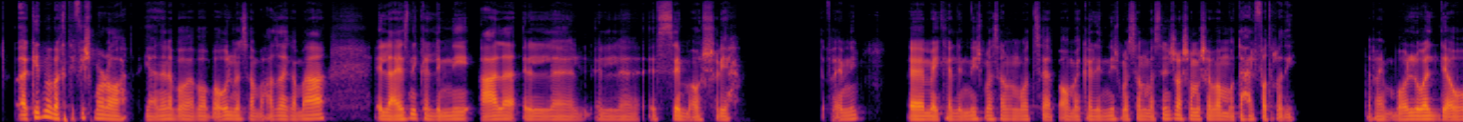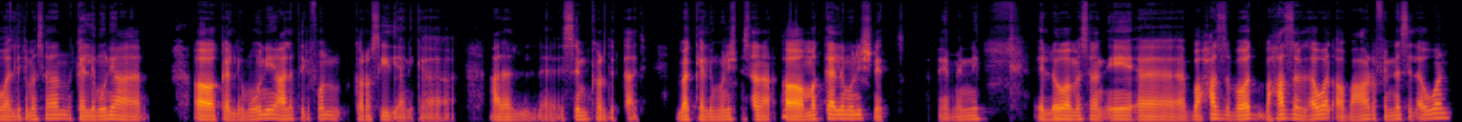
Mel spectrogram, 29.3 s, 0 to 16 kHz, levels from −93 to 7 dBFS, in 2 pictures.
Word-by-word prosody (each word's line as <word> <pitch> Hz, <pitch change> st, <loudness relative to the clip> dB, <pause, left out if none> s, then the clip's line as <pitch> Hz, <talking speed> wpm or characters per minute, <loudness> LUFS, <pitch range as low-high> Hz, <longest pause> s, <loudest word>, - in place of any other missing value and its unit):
أكيد 115 Hz, +8 st, +2 dB
ما 170 Hz, -, +4 dB
باختفيش 140 Hz, -3 st, 0 dB
مرّة 120 Hz, -4 st, +3 dB
واحدة. 95 Hz, -, -1 dB
يعني 95 Hz, +1 st, -3 dB
أنا 110 Hz, -, +1 dB
ب 100 Hz, -, -5 dB
ب 95 Hz, -1 st, -2 dB
باقول 105 Hz, 0 st, 0 dB
مثلًا: 100 Hz, -2 st, -3 dB
"مُلاحظة 95 Hz, +3 st, -4 dB
يا 100 Hz, -, +1 dB
جماعة، 110 Hz, +6 st, +2 dB, 0.5 s
اللي 100 Hz, -1 st, +3 dB
عايزني 100 Hz, +6 st, +3 dB
يكلّمني 105 Hz, -1 st, -3 dB
على 100 Hz, +4 st, +4 dB
ال 95 Hz, -1 st, -3 dB, 0.4 s
ال 90 Hz, -1 st, -7 dB
الSIM 95 Hz, -4 st, -1 dB
أو 90 Hz, -, -1 dB
الشريحة." 95 Hz, 0 st, -4 dB, 0.8 s
أنت -, -, -18 dB
فاهمني؟ 105 Hz, +5 st, -4 dB, 0.4 s
آآ 95 Hz, -1 st, +6 dB
ما 95 Hz, -1 st, +2 dB
يكلّمنيش 95 Hz, +4 st, -4 dB
مثلًا 100 Hz, -1 st, -3 dB
WhatsApp 100 Hz, -, -4 dB
أو -, -, -2 dB
ما 90 Hz, -, -4 dB
يكلّمنيش 95 Hz, +2 st, -5 dB
مثلًا 95 Hz, -1 st, -3 dB
Messenger 110 Hz, +5 st, -4 dB
عشان 105 Hz, -2 st, +1 dB
ما 100 Hz, -, 0 dB
هابقى 100 Hz, 0 st, +1 dB
مُتاح 95 Hz, +1 st, -3 dB
الفترة 100 Hz, -3 st, -3 dB
دي. 80 Hz, 0 st, -8 dB, 0.7 s
أنت -, -, -8 dB
فاهم؟ 90 Hz, 0 st, -5 dB
باقول 95 Hz, +1 st, 0 dB
لوالدي 100 Hz, -1 st, +3 dB
أو 90 Hz, -, +3 dB
والدتي 95 Hz, +2 st, -1 dB
مثلًا: 115 Hz, +3 st, -2 dB
"كلّموني 100 Hz, +2 st, 0 dB
ع" 95 Hz, -4 st, +2 dB, 0.5 s
آه، 95 Hz, -2 st, +10 dB
"كلموني 95 Hz, +8 st, 0 dB
على 100 Hz, 0 st, +4 dB
التليفون 110 Hz, -1 st, -6 dB
كرصيد 95 Hz, 0 st, -2 dB
يعني -, -, -6 dB
ك -, -, -14 dB, 0.7 s
على 90 Hz, 0 st, +1 dB
ال 85 Hz, 0 st, -9 dB
الSIM 100 Hz, 0 st, -1 dB
Card 100 Hz, -, 0 dB
بتاعتي -, -, -5 dB, 0.3 s
ما 95 Hz, 0 st, +5 dB
تكلّمونيش 95 Hz, +1 st, -2 dB
مثلًا" 100 Hz, -4 st, +1 dB
آه. 100 Hz, -1 st, +10 dB
"ما 105 Hz, +4 st, +4 dB
تكلّمونيش 120 Hz, +1 st, +3 dB
نِت -, -, -2 dB, 0.5 s
فاهمينّي؟" 95 Hz, +4 st, -6 dB, 0.6 s
اللي 95 Hz, +1 st, +1 dB
هو 105 Hz, 0 st, +7 dB
مثلًا 100 Hz, -2 st, -2 dB
إيه، 105 Hz, 0 st, +4 dB
آآ 95 Hz, 0 st, +1 dB
باحذ 115 Hz, -2 st, +2 dB
بود 105 Hz, +3 st, +5 dB
باحذَّر 120 Hz, 0 st, +3 dB
الأول 110 Hz, +5 st, +3 dB
أو 90 Hz, -, 0 dB
باعرّف 100 Hz, +5 st, -1 dB
الناس 110 Hz, +3 st, -3 dB
الأول 140 Hz, +5 st, 0 dB
100 Hz, 170 wpm, -25 LUFS, 95-105 Hz, 0.8 s, آه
